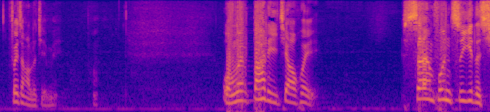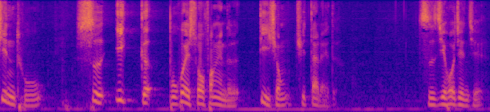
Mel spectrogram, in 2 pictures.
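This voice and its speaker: A man preaching a sermon in a conversational way, swinging between emphatic points and soft, quiet asides. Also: a little high, vocal fry, slightly rough.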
